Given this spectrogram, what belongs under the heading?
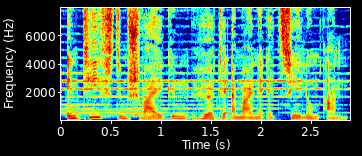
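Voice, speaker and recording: An actor playing an earnest, compassionate young gentleman writer, narrating his life in measured, articulate for a radio drama. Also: mid-range voice, natural voice. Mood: reflective, grave. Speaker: narrator and lead character. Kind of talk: literary first-person narration in German radio drama. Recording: music bed under the voice. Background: music.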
